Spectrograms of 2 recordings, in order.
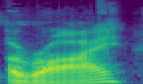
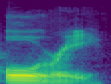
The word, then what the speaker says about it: awry: So it could be ori, or it could be, this could be a schwa, and this could be rye.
